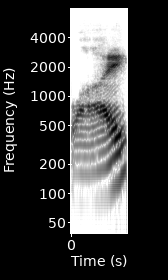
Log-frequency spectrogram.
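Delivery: mock super dry delivery. Retelling a coworker's reply on the phone, imitating a super dry voice. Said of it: "a super dry guy".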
